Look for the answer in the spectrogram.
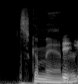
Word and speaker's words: Scamander: Scamander.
